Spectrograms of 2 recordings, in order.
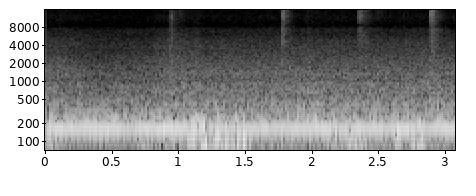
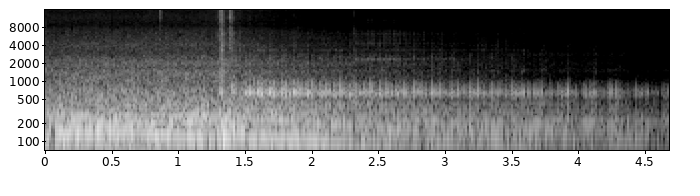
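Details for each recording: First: Lasko 3723 box fan on high speed; the owner suspects the motor may be spoiled or the blades warped. A steady low hum with an even tone and no knocks or rattles: high speed is running within spec. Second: Lasko 3723 box fan (1995–96 model) on first test: as it coasts down after switching off, a rhythmic hum pulses and fades with the slowing blades; gummy or dry bearings suspected, cause unclear.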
